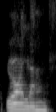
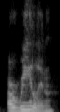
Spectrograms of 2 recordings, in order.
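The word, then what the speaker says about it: Aurelan: Orlin's cries. Orelin. Thank you. I did make Scotty in charge of figuring out how to pronounce her name. Orelin.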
